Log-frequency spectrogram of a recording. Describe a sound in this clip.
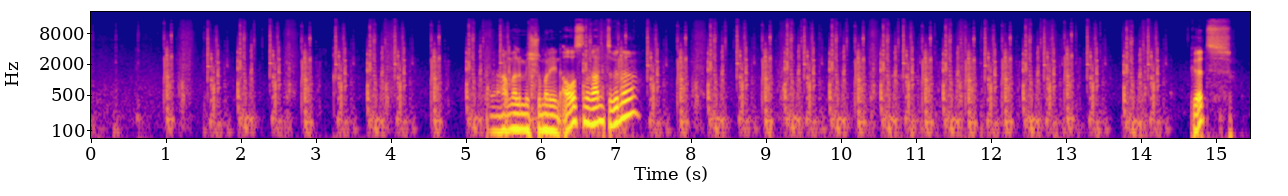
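A hammer knocks on wooden boards in quick repeated blows.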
